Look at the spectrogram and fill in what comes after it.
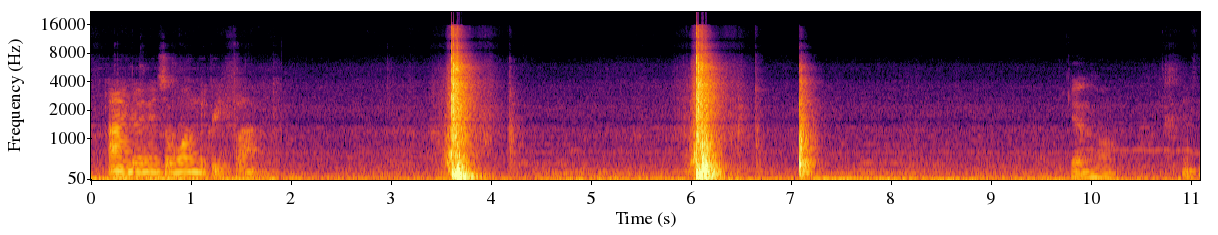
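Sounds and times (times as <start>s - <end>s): golf club striking ball: 3.5s - 4.0s, 6.0s - 6.5s.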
